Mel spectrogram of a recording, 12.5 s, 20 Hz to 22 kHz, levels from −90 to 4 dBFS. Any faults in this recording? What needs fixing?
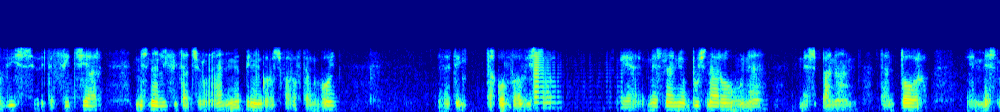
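The whole clip goes through the iLBC codec, squeezed into a 300 Hz to 3.4 kHz phone band and sounding a bit rough and synthetic, which fits the 15.2 kbps mode with 20 ms frames. Send it over a wideband codec like Opus instead.

At 5.50 to 5.57 s there's lost iLBC frames: about 60 ms turns into a held, buzzy vowel as the decoder repeats the last pitch cycle, then snaps back. More jitter buffering or FEC would cover that gap.

From 6.67 to 7.79 s the sound becomes a rigid metallic buzz at 188 Hz, likely robotic sound from repeated short buffers, with most of the audio looped instead of played fresh. Give the audio thread steadier scheduling or a larger buffer so new data arrives on time.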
